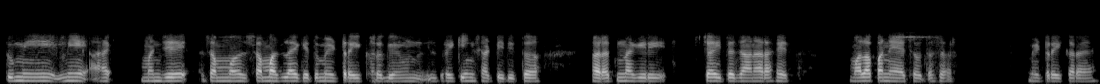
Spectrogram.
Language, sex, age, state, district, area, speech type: Marathi, male, 18-30, Maharashtra, Ratnagiri, rural, conversation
